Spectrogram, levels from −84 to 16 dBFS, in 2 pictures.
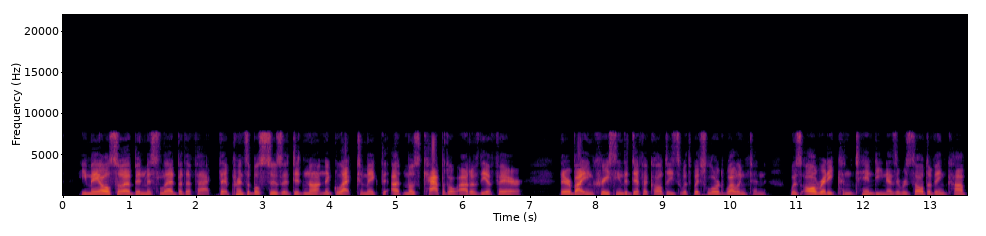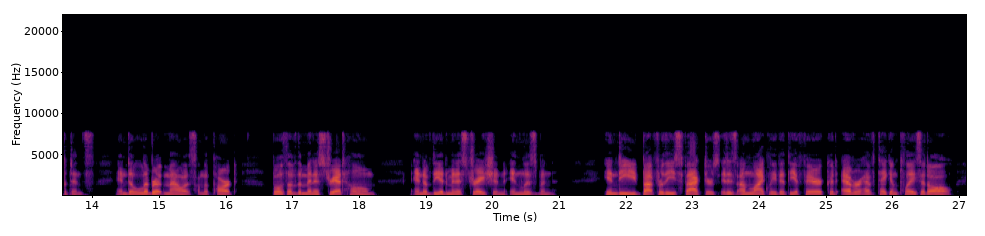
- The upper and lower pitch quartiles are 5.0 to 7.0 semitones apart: No, average, 4.1 semitones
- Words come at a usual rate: Yes, average, 170 wpm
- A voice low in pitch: Yes, low, 115 Hz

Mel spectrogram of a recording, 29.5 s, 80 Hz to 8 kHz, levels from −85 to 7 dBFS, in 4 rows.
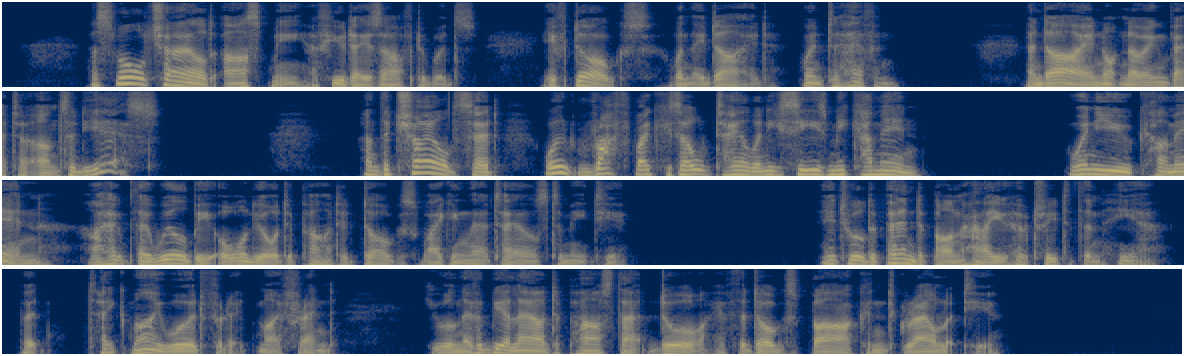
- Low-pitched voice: Yes, low, 105 Hz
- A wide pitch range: Yes, wide, 6.7 semitones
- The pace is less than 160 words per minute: No, average, 190 wpm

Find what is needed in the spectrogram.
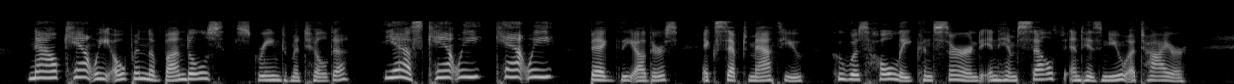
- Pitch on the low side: No, high, 205 Hz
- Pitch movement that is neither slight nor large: No, wide, 6.0 semitones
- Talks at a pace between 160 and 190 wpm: No, slow, 135 wpm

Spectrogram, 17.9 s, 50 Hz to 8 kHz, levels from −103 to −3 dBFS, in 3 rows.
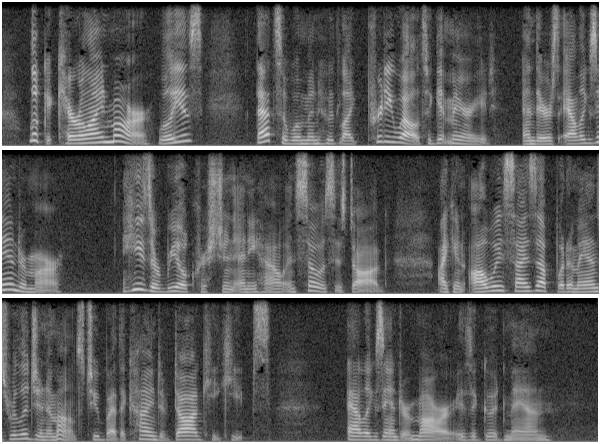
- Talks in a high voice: Yes, high, 195 Hz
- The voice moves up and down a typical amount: Yes, average, 4.2 semitones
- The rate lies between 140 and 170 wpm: No, average, 180 wpm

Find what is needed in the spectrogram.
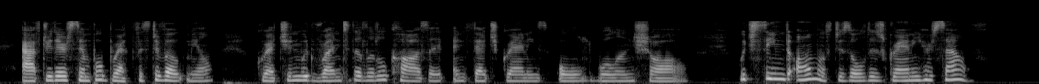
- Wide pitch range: No, average, 3.6 semitones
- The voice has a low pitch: No, medium, 175 Hz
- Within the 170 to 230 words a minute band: No, average, 155 wpm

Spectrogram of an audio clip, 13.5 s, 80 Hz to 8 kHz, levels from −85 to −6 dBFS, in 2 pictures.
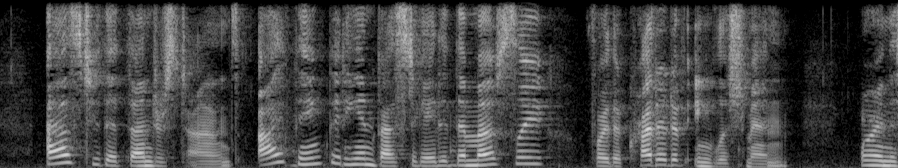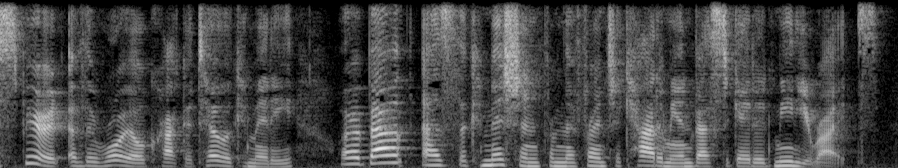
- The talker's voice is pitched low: No, high, 205 Hz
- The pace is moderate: Yes, average, 160 wpm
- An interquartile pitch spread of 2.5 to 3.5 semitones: No, average, 5.0 semitones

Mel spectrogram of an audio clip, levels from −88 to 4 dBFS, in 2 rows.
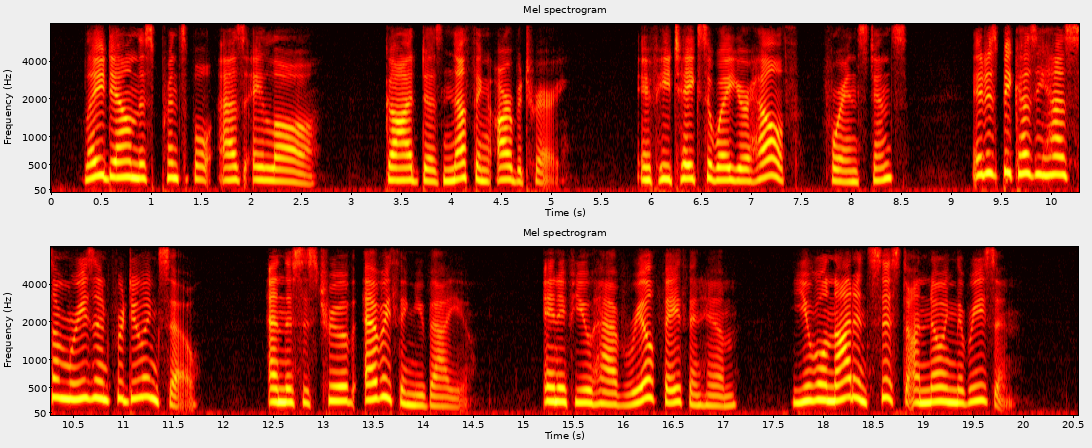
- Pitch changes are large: No, average, 4.3 semitones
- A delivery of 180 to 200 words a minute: No, average, 155 wpm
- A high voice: Yes, high, 240 Hz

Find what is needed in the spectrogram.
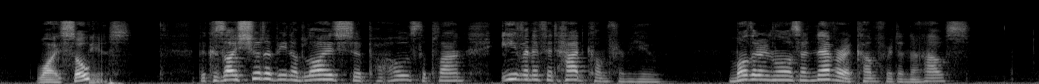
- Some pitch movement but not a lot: No, wide, 6.4 semitones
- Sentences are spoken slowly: No, average, 175 wpm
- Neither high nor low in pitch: Yes, medium, 180 Hz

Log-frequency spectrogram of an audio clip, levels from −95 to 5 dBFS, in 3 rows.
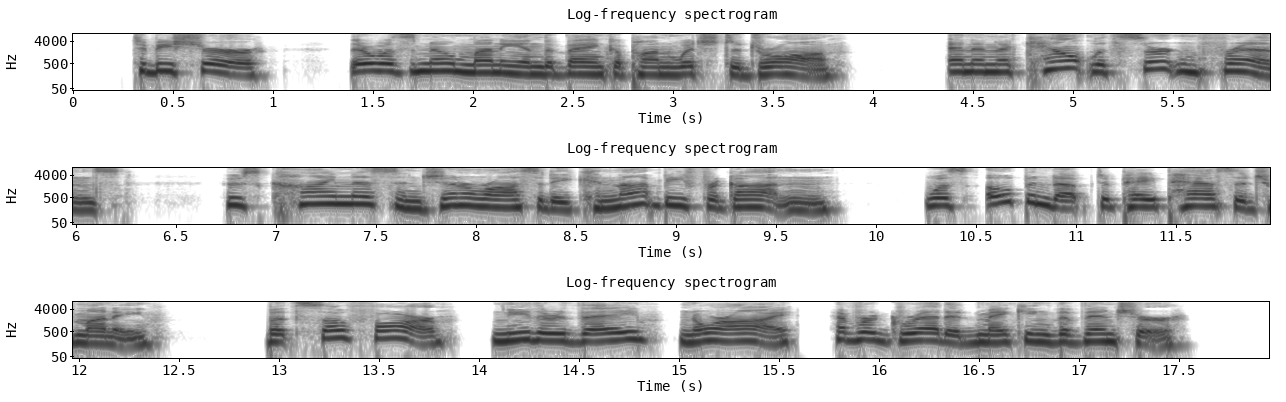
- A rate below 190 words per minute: Yes, average, 155 wpm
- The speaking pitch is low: No, high, 215 Hz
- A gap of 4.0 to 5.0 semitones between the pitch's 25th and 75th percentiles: Yes, average, 4.3 semitones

